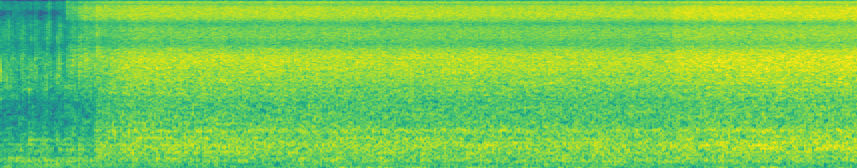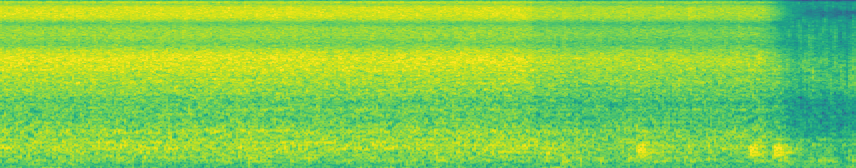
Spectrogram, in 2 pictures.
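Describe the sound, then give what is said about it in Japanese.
Steady shower spray hisses for about twelve seconds, a broad rushing water sound that swells slightly midway, as a shower wets the hair of a person seated on a stool before shampooing; no one speaks. “まずシャワーで髪濡らすから。”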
